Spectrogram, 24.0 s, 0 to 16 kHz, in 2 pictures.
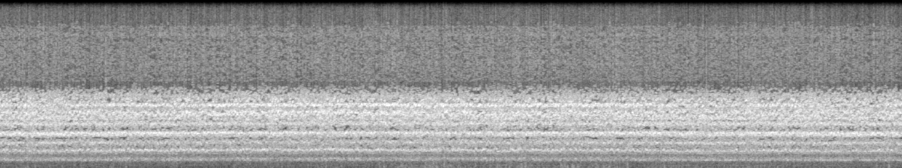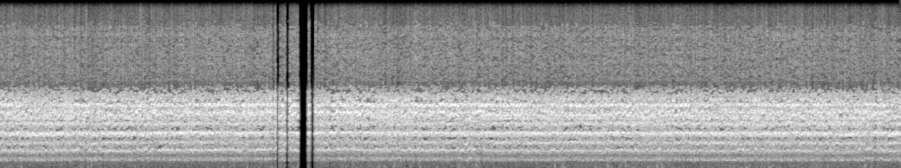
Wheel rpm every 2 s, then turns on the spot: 200, 210, 210, 210, 210, 200, 200, 210, 210, 210, 200, 200.
none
